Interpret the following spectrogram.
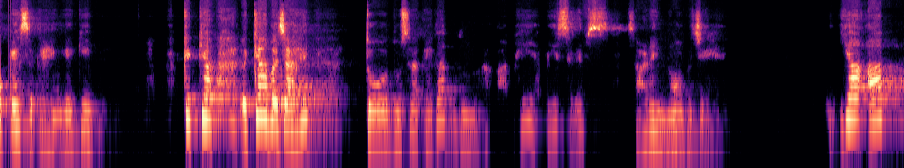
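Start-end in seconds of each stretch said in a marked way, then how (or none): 1.8-3.1 anxious, hurried question, higher pitched; scared, late student. Shown as a demonstration. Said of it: "वो बहुत डर गया है". 4.4-7.2 very soft, unhurried calming voice; reassuring. Shown as a demonstration. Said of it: "घबराओ मत".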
